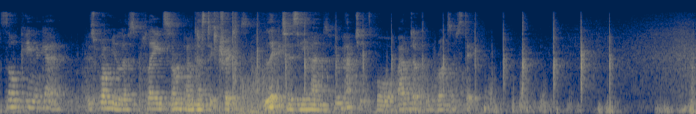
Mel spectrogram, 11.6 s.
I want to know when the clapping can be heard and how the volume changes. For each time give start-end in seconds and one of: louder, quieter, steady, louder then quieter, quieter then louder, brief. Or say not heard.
3.2-10.2 quieter then louder.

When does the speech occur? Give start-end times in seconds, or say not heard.
0.0-8.0.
